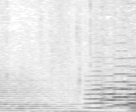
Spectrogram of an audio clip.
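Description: Opera orchestra playing softly with long held notes, swelling with new higher notes entering near the end.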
